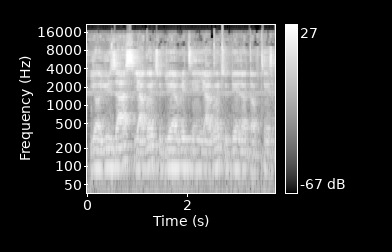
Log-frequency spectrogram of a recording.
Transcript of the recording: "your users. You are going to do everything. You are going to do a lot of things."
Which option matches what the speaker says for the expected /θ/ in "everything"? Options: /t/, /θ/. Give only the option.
/t/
